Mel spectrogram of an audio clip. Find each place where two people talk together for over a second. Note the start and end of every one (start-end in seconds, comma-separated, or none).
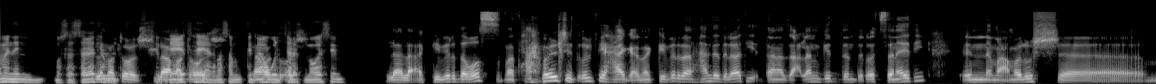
0.9-3.1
